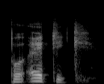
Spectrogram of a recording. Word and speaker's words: poetic: So the rule is very simple, right? Every time you see any adjective that ends with ik, then the syllable that precedes that should be stressed, okay? That will give you electric, dramatic, historic, poetic, academic, okay?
